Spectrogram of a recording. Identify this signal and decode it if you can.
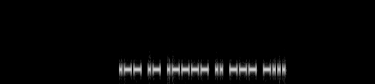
Morse code, heard as a keyed tone, about 48 wpm, 700 Hz. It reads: WA1IOB
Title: USA Call Signs - 6 Characters - 4x Character Spacing - 50wpm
